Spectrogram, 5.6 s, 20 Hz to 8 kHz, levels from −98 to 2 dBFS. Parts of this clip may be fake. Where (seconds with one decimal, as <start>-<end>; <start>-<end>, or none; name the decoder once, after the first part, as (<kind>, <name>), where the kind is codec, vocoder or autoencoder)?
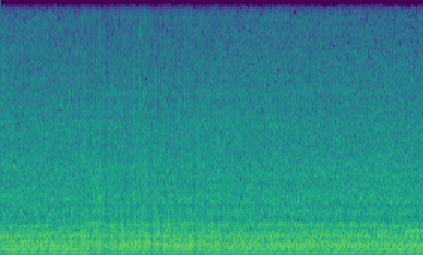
0.9-3.2 (vocoder, WaveNeXt)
